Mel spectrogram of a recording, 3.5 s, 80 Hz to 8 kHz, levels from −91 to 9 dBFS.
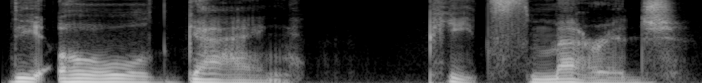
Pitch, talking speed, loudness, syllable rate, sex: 105 Hz, 85 wpm, -17 LUFS, 3.0 syllables/s, male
